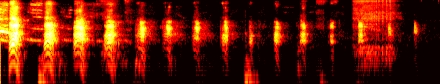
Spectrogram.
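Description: A man laughing hard in a long run of quick, breathy bursts, about four a second, growing fainter as it goes, with a longer breathy sound near the end.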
